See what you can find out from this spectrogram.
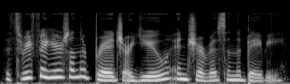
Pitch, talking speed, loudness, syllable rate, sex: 230 Hz, 270 wpm, -15 LUFS, 6.8 syllables/s, female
